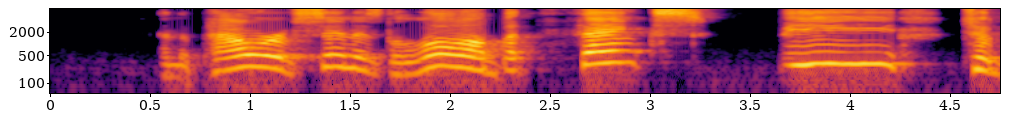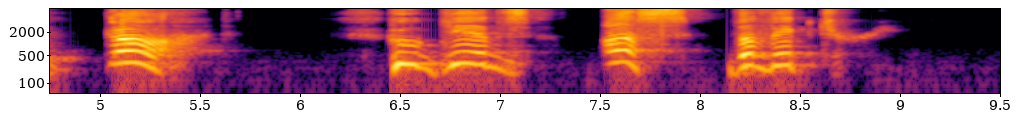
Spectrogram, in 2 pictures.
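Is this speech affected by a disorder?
No.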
